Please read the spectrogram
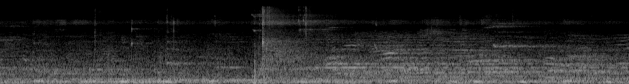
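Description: Badminton racket striking a shuttlecock: one sharp crack about two and a half seconds in, with fainter hits and shoe sounds around it, echoing in a large sports hall over background voices and music.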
